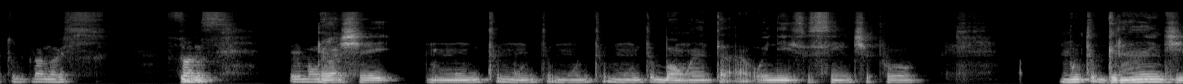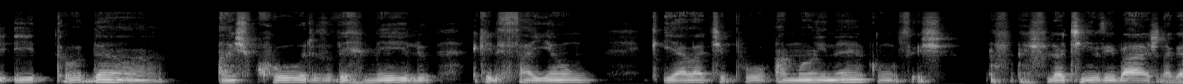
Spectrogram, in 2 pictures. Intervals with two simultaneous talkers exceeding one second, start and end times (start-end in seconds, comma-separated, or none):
none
